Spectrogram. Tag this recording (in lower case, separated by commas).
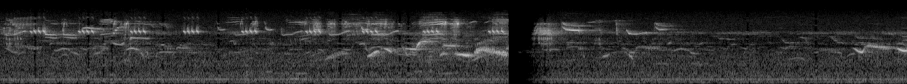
bird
